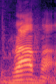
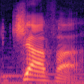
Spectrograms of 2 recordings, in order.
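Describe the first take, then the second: First: The word begins with a throaty H-like sound. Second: The word begins with a J sound.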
